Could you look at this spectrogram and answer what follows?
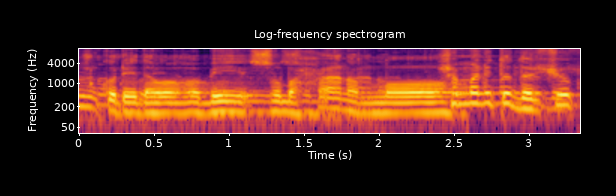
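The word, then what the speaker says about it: سبحان الله: গুনাহ মাফ হয়ে যাবে শুদ্ধ করে উচ্চারণ করতে হবে আমরা অনেকেই অশুদ্ধ ভাবে উচ্চারণ করি বলি সুবহানাল্লাহ সুবহানাল্লাহ নয় বলতে হবে সুবহানাল্লাহ সুবহানাল্লাহ এভাবে করে 100 বার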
